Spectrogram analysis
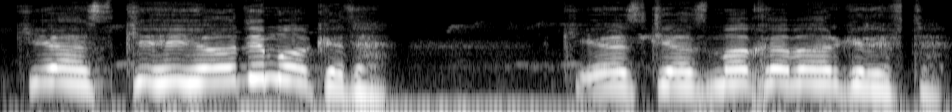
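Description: A man's voice: extremely high pitch, darkish tone, clean tone. An actor with an Afghan Dari accent playing a sick, bedridden father who weeps and begs forgiveness, in an audio drama. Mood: mournful. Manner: pleading, weeping, grateful.

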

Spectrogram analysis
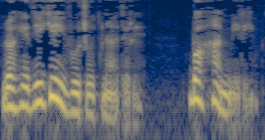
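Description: Male narrator puts on a desperate young woman for an audiobook, pleading through tears, higher and slightly husky. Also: lively intonation, dark tone, heavily acted.

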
